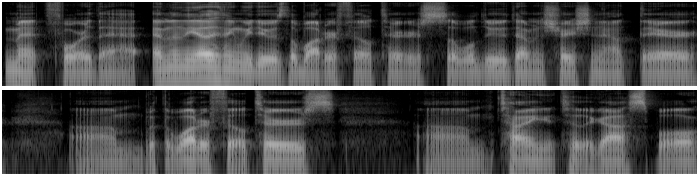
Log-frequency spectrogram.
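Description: With an American accent, a man speaks at a moderate pace and a very deep, low pitch, recorded very cleanly with a silent background and a dry, close sound with no echo. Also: fairly even intonation. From Southeast Michigan, US. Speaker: church deacon and worship musician. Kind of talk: casual chat.

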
